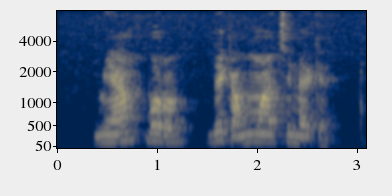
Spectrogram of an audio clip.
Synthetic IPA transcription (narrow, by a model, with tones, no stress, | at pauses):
mja˨ŋ͡m̩˦k͡pʊ˦ɾʊ˦ | dɪ˦ka˨ŋ̩˦ŋʷ˦a˦t͡ʃi˦ne˦ke˨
